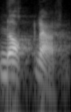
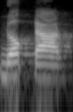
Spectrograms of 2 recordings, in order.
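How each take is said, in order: First: The first vowel is open and wide. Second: The same.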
